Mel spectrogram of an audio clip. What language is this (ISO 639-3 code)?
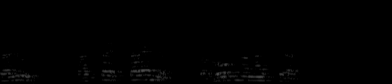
rus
